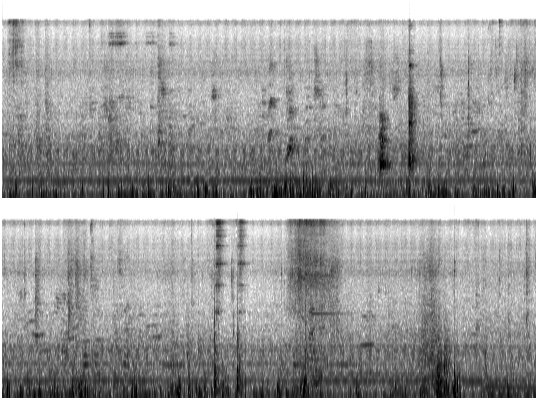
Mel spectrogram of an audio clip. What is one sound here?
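A woman chews and smacks her lips while eating close to the microphone.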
